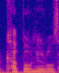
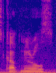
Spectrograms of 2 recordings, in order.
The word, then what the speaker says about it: Cup Noodles: And How do you pronounce it cup noodles or cup-o noodles? I've always called it cup-o noodles, even though the actual term is cup noodles.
